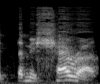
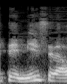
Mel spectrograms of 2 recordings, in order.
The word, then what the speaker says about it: Themyscira: Que eu sempre falei Themyscira, falo esse nome aí, Themyscira, eu fiquei, caralho, cara, eu falei errado a minha vida inteira essa porra. – Detalhe, não é Themyscira, eu errei, é Themyscira, na verdade.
